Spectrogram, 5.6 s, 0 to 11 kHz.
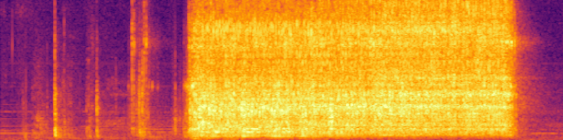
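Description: Power ratchet wrench spinning a bolt off the beam of a 1957 VW Beetle: a few short clicks and taps, then one loud continuous buzzing whir for about three seconds that stops abruptly, close by and alone.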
